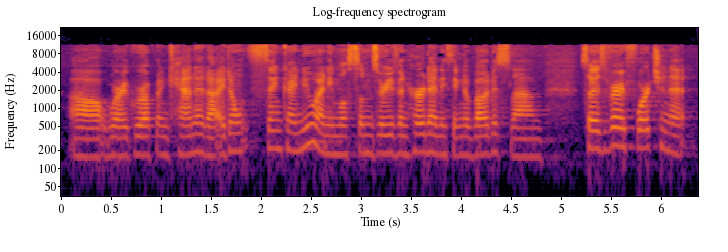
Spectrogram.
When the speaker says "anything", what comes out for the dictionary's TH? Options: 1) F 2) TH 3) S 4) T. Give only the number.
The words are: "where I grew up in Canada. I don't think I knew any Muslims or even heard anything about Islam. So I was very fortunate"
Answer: 2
